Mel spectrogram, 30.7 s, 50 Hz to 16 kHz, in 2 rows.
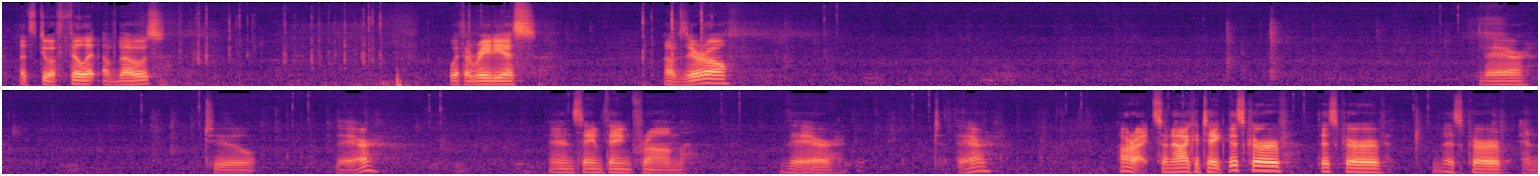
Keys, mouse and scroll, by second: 0.5 middle click, 0.7 Escape, 1.8-3.8 typing, 4.9 typing, 6.5 Return, 6.5-7.3 typing, 8.4 click, 14.6 click, 17.4 right click, 18.5 click, 19.8 right click, 21.2 click, 22.8 click, 24.7 click, 26.2 click, 27.2 click, 28.5 shift+click, 29.7 shift+click.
